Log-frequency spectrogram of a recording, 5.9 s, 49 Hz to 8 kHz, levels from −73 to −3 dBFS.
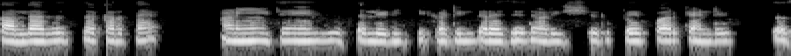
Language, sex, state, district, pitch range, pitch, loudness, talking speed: Marathi, female, Maharashtra, Chandrapur, 190-200 Hz, 195 Hz, -18 LUFS, 110 wpm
